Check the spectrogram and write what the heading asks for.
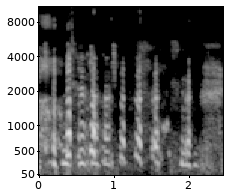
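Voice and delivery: high, rippling laugh; self-mocking laugh. Real, not acted. Interviewee admitting she was late, laughing. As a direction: laugh at your own blunder. Laughs at her own lateness.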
